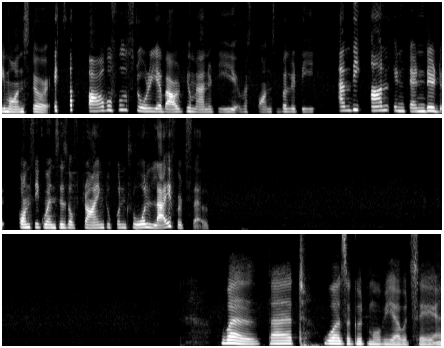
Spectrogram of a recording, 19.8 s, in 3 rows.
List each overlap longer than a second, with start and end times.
none

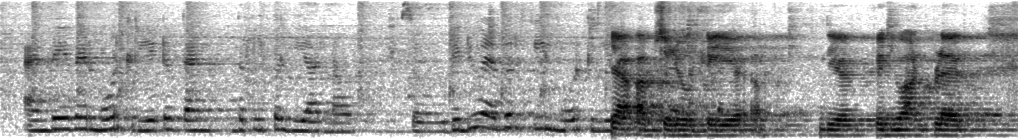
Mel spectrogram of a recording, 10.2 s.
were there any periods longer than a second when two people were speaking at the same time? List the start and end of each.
6.0-7.3

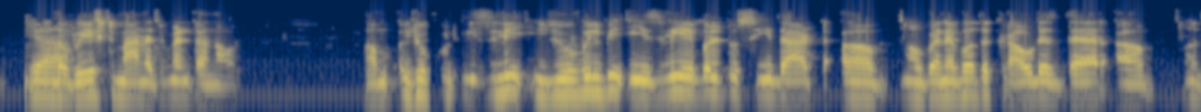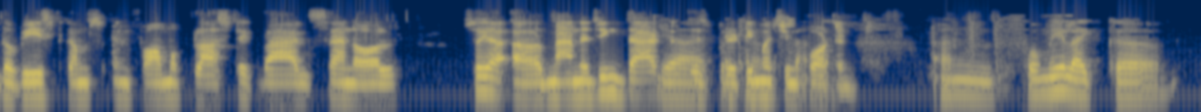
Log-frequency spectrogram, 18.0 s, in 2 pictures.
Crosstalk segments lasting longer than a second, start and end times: 13.9-15.2

